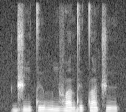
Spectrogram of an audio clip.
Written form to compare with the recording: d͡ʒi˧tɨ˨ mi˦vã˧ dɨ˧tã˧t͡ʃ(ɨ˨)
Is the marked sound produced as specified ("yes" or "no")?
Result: yes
